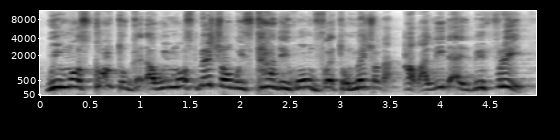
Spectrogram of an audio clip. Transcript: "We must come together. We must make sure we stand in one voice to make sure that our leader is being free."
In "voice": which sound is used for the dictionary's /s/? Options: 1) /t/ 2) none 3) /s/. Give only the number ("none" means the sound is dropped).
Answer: 2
